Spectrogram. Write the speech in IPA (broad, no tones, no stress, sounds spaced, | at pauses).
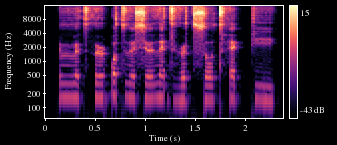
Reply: lː ə˞ t θ ə˞ ɓ ɔ t ð ø s ø ð ɛ dʱ ə˞ t s o tʰ ɛ kː i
